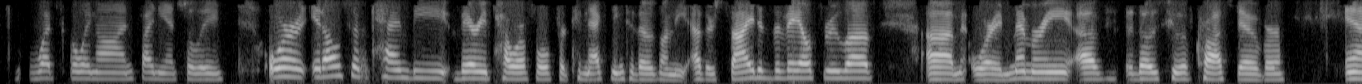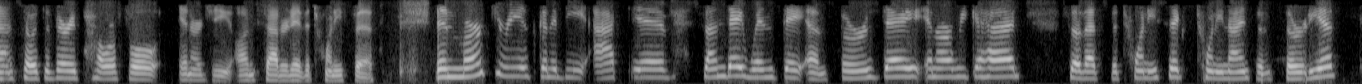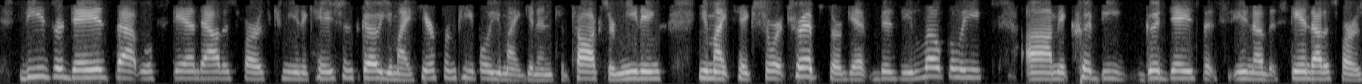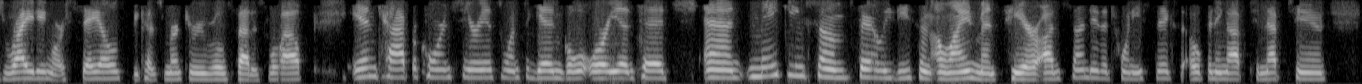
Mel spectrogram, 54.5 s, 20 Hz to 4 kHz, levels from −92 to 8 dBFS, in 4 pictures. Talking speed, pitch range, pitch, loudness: 160 wpm, 170-210 Hz, 185 Hz, -26 LUFS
